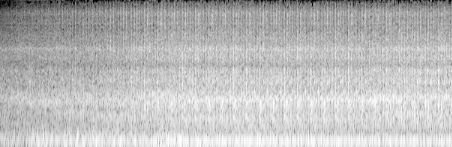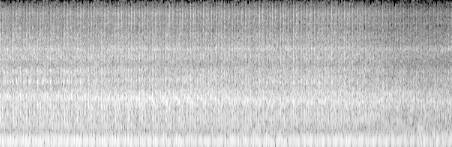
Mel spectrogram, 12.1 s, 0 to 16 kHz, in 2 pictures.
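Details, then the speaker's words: Ford 6.0 Powerstroke diesel after replacing cracked number 4 injector, warming up: steady even diesel idle with smooth rhythmic clatter, no misses or knocks; slight exhaust haze from fuel-caked exhaust considered normal; sounds good. "A little bit of misting still, hazing, but that's normal. Like I said, everything is caked with fuel because it was cracked injector. It sounds good though. It sounds good."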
